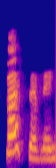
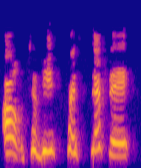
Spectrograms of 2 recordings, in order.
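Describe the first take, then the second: First: Specific said with a clear s-p start, not Pacific; correcting specific, not Pacific; careful specific. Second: Careful over-pronounced specific. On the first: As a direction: land the spe of specific deliberately. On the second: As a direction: sound out specific with a clear s-p start. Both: Shown as a demonstration. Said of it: "not Pacific".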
